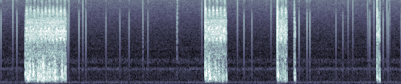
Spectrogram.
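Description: Short bursts of static hiss on the helicopter's radio and intercom audio: four of them, the longest about half a second near the start, the rest shorter. Between them the line is nearly quiet except for a faint steady hum.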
